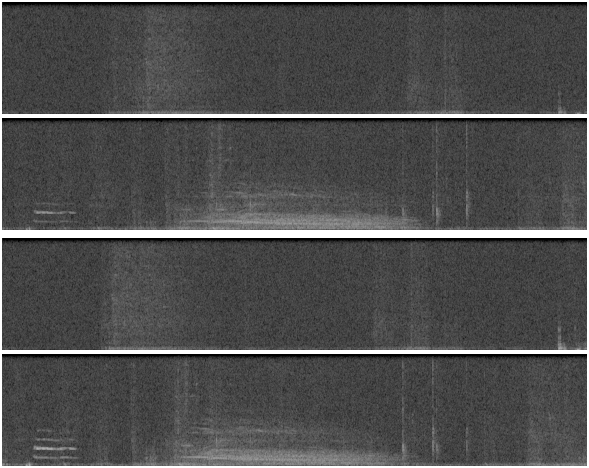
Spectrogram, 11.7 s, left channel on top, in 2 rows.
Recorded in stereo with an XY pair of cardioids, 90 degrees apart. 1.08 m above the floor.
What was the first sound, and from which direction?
A cat meowing, 65° right.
